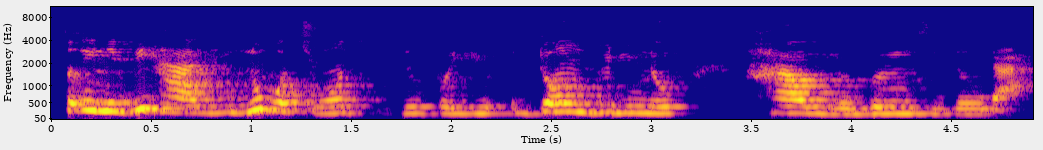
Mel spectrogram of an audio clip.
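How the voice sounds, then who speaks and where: A woman's voice: medium pitch, a little fast. A woman talk-show host explains her topic in a casual, chatty way, breaking into the amazed reactions of imagined listeners and often restarting words. Her voice sits in a middle range. The recording is roomy and slightly dull, as if made on modest equipment in an echoing space.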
